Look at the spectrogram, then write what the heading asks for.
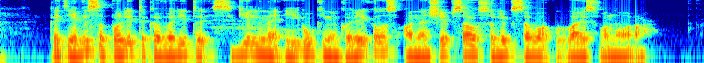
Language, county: Lithuanian, Panevėžys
